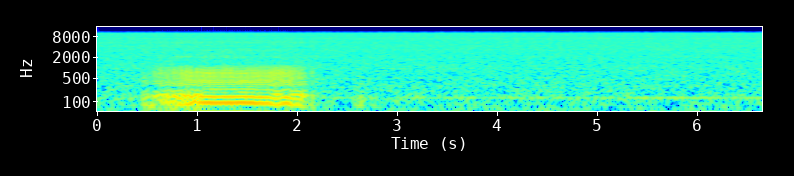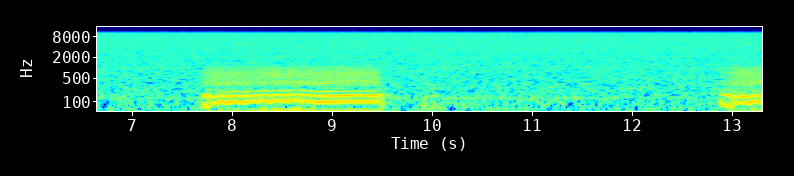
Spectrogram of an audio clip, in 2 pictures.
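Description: Loud, low, fluttering snores, about three in thirteen seconds with steady hiss between, from a sleeping dog.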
